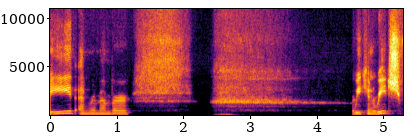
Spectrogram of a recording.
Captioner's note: deep breathing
